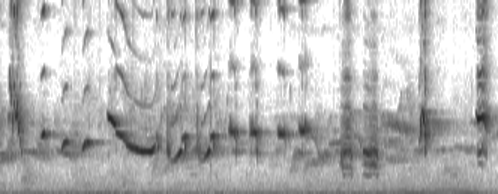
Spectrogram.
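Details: Agitated Oriental magpie-robin delivering rapid, rhythmic high whistles and squawky notes, repeated roughly every third of a second. A few louder, harsher bursts come near the end.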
